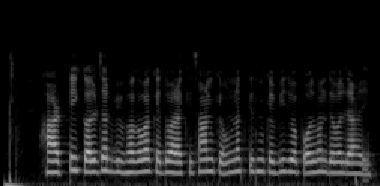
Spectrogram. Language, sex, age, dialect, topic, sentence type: Magahi, female, 25-30, Western, agriculture, statement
